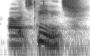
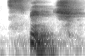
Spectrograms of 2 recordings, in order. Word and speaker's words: spinach: Spinach. স্পিনিচ। বাহ, দেখেন মহসিনা কত সুন্দর করে উচ্চারণ করলো, স্পিনিচ। Spinach. আমার সাথে সাথে বলুন স্পিনিচ। Spinach. অনেকে এটাকে বলে স্পিনাচ, এটা আসলে স্পিনাচ না, স্পিনিচ।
